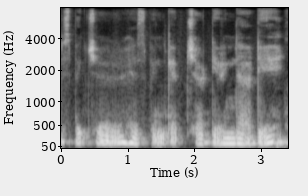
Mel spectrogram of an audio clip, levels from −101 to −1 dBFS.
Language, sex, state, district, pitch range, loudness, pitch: English, male, Assam, Sonitpur, 110-130 Hz, -18 LUFS, 120 Hz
